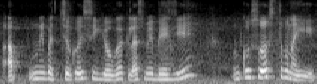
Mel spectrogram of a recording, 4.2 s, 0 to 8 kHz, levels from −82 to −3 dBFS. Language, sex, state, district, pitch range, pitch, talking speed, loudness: Hindi, female, Rajasthan, Jaipur, 190-245 Hz, 205 Hz, 155 wpm, -19 LUFS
